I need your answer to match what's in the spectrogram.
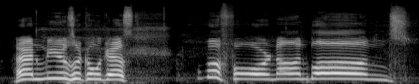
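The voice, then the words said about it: Don Pardo announcer impression. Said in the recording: “When I do my Don Pardo ... Pay tribute to the late Don Pardo”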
